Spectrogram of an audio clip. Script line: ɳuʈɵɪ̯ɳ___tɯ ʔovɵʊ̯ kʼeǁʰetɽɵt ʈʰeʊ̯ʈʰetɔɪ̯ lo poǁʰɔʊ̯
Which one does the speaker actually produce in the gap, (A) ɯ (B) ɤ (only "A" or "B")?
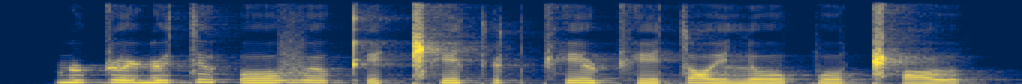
A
